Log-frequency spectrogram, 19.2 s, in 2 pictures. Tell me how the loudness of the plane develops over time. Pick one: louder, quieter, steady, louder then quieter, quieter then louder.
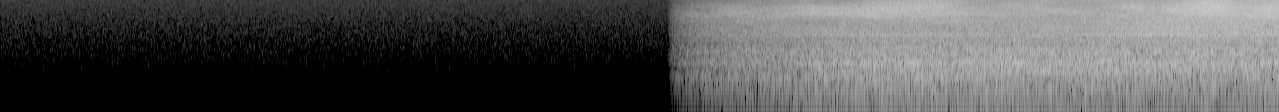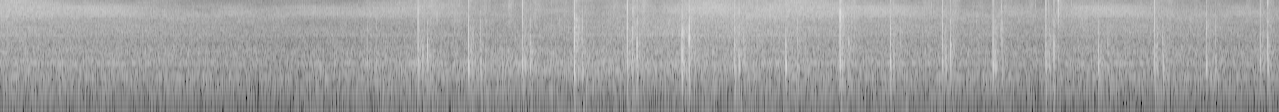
steady.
